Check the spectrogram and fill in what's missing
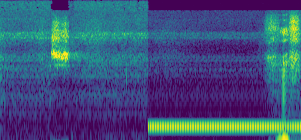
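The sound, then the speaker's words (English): A steady, unbroken ringing tone of an outgoing phone call begins halfway through and hums on at an even level to the end, with a brief, faint voice-like murmur over it near the close. “A little ringing. You hear it?”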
